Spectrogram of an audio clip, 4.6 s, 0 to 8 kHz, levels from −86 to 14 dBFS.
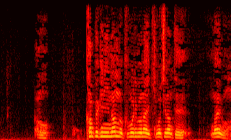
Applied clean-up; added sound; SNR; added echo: none; none; none; none.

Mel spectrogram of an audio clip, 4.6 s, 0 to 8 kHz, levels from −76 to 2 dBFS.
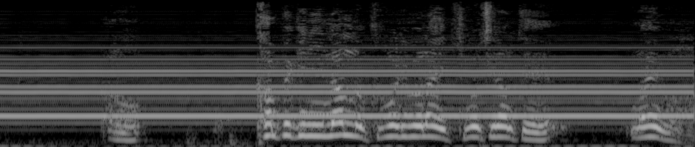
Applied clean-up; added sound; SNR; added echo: none; Wind instrument, woodwind instrument; 0 dB; none.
